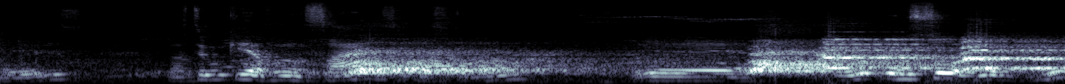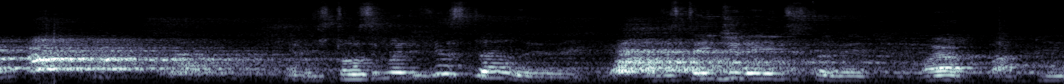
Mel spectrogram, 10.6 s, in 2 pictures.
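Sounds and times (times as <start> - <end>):
speech: 0.9 - 5.6, 6.8 - 10.6
dog barking and yipping on a university campus: 1.6 - 3.1, 3.7 - 6.9, 8.4 - 9.8.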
